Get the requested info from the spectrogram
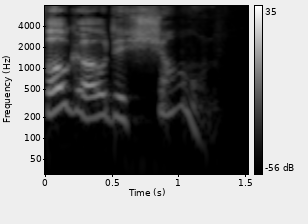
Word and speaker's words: Fogo de Chão: But apparently, Carl, it is pronounced Fogo de Chão. So if you're pronouncing it like my kid's sister, we're going to go to Fogo de Chão. You're saying it the wrong way.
